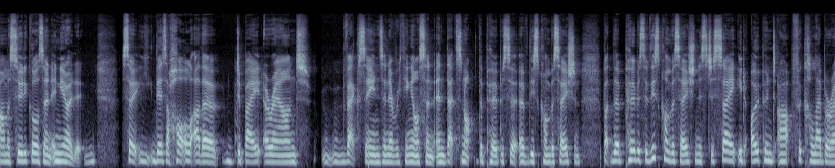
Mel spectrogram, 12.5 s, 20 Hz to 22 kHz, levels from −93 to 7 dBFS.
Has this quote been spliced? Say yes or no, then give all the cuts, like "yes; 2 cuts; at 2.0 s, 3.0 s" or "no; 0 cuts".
no; 0 cuts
